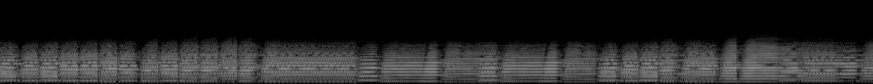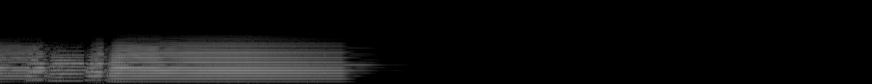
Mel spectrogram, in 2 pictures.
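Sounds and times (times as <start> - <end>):
trombone duet: 0.0 - 12.4.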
